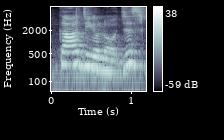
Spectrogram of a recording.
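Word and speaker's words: cardiologist: अब कार्डियोलॉजिस्ट भी नहीं, आर जो है बहुत थोड़ा सा है, यहाँ तक कि वो साइलेंट ही मान लो, तो क्या बोलेंगे आप? कार्डियोलॉजिस्ट कहेंगे।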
